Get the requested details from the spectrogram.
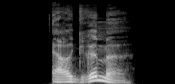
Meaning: inflection of ergrimmen: 1. first-person singular present 2. first/third-person singular subjunctive I 3. singular imperative
- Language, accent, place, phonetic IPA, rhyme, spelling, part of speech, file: German, Germany, Berlin, [ɛɐ̯ˈɡʁɪmə], -ɪmə, ergrimme, verb, De-ergrimme.ogg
